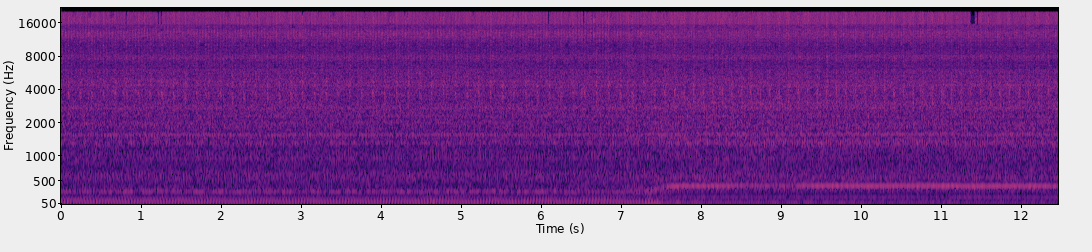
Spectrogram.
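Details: 2019 Hyundai Tucson 2.0L GDI Nu petrol engine, 24,000 miles, cold idle on Mobil1 5W-20 with under 1,500 miles on the oil: dull, uneven knock about two taps a second over a steady hum; suspected piston slap. Later 5W-30 helped slightly.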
